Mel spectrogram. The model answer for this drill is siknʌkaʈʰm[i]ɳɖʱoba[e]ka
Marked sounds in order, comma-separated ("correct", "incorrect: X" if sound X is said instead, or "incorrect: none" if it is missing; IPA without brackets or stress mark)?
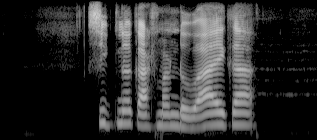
incorrect: a, correct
